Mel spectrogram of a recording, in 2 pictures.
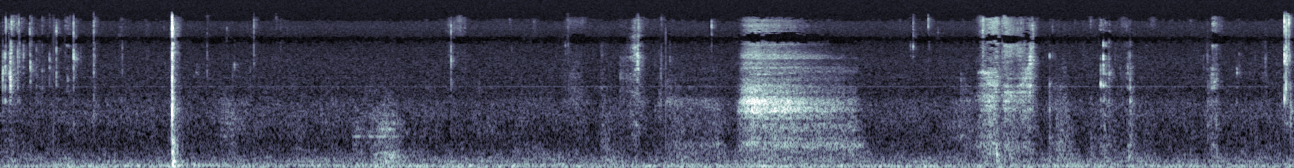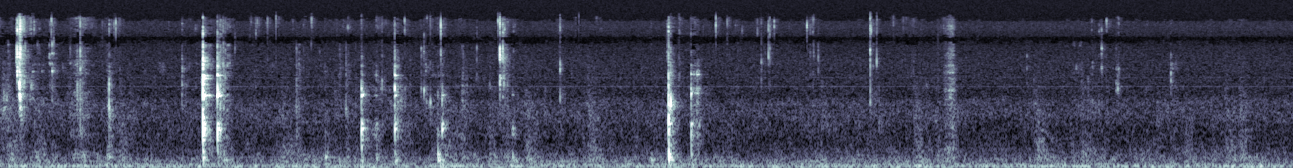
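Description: Chopsticks and a spoon clink and tap against a ceramic bowl.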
